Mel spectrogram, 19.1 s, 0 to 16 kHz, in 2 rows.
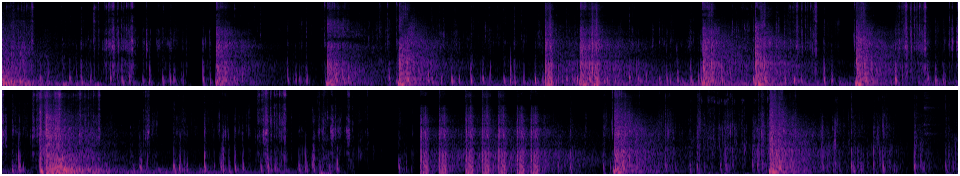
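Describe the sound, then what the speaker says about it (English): Bursts of M4 rifle gunfire in Counter-Strike 2, repeated rapid volleys and single shots spread across the clip, loud and close with no talking. "teammate was shot in the back of the head with an M4"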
